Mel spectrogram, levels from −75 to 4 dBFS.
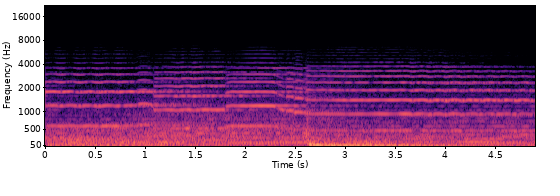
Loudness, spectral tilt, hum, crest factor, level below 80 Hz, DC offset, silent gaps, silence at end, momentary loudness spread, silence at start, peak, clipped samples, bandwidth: -22 LUFS; -7.5 dB/octave; none; 14 dB; -24 dBFS; under 0.1%; none; 0 s; 2 LU; 0 s; -8 dBFS; under 0.1%; 6.8 kHz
